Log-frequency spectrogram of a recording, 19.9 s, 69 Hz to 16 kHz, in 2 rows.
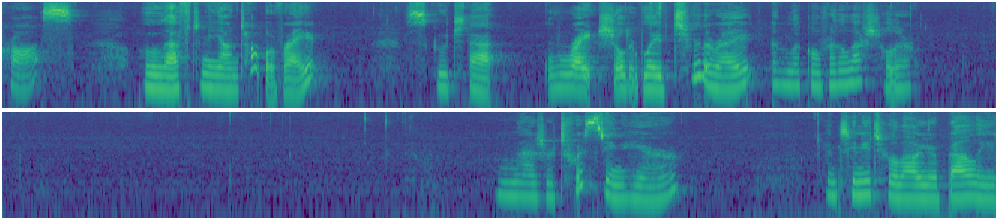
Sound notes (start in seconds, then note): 3.7 deeply inhaling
